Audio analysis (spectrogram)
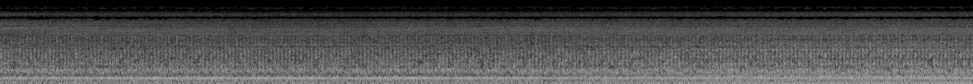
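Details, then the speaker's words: Chevrolet Captiva diesel after replacing the noisy idler pulley and tensioner: steady idle with faint even hum and no squeal, chirp or rattle from the belt side; now smooth, normal idle. "Jadi sekarang bunyinya sudah halus seperti"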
